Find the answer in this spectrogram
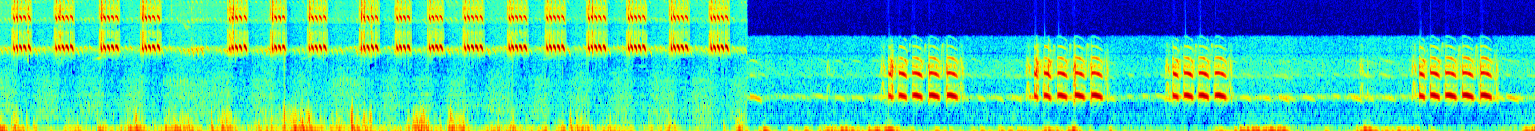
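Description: Insects calling: rapid high pulsed chirps, then a steady lower hum broken by buzzy bursts.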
